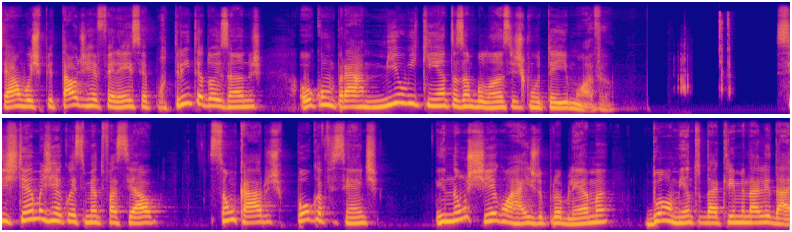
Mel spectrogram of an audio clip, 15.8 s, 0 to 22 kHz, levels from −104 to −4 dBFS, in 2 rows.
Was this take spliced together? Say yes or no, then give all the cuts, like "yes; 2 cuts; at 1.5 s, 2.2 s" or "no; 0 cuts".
no; 0 cuts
